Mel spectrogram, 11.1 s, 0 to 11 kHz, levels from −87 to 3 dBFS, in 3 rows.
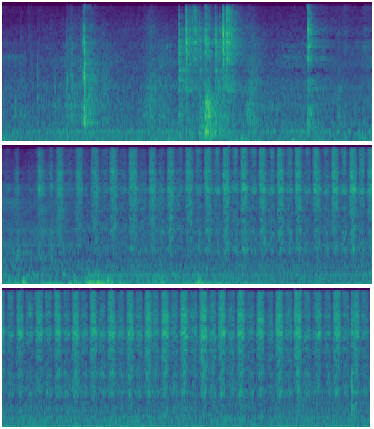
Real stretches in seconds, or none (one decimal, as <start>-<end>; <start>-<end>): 0.0-3.2; 4.5-11.1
